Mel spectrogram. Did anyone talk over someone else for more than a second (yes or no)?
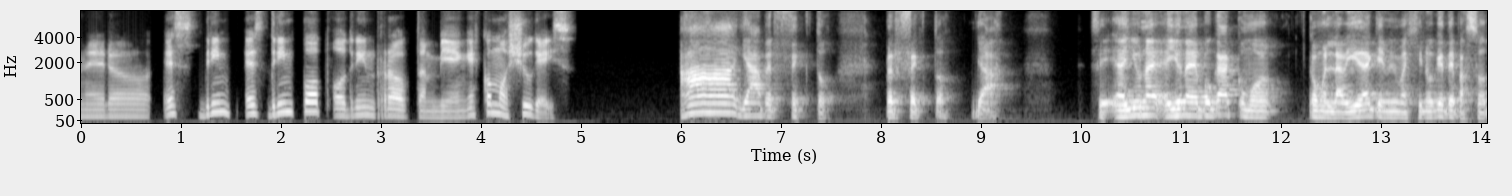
no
